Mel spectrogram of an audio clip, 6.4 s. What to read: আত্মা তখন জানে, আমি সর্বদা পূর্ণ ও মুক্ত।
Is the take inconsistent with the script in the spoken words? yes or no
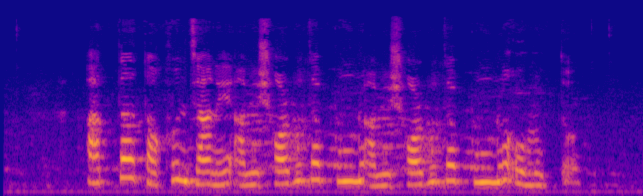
yes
